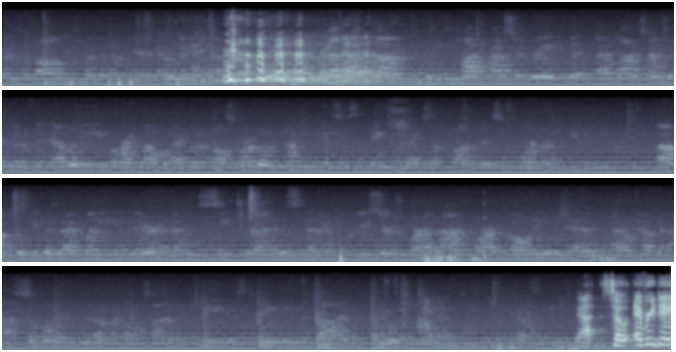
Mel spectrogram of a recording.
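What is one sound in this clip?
A woman speaks to an audience through a microphone in a large room.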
